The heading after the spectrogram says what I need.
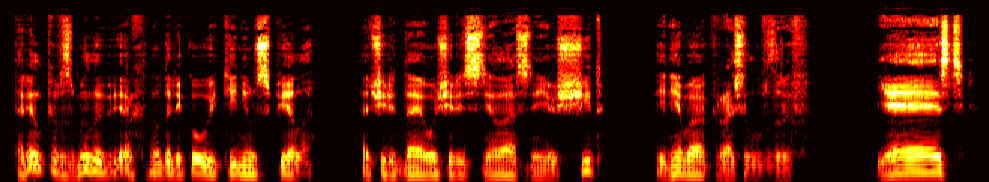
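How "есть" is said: gleeful, joyful shout, drawn out long. A narrator reads a character's joyful shout as an explosion lights the sky. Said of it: "радостно заорал Захар".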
